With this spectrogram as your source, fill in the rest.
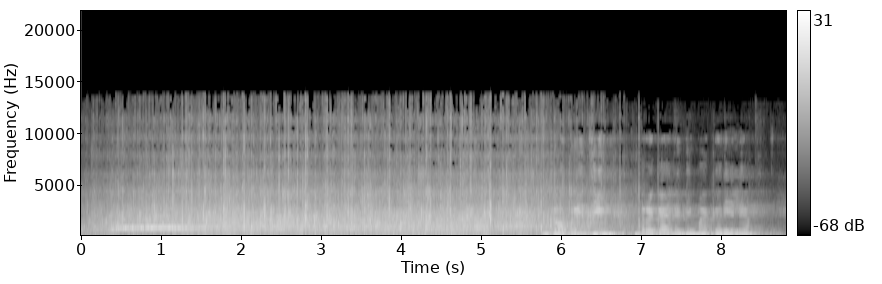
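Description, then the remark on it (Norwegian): An audience in a run-down concert hall in Petrozavodsk, Russia, claps loudly for the leadership of the opposition party Yabloko in a dense, steady wash of applause for about six seconds. Then a voice begins speaking as the clapping thins out underneath. “I byens nedslitte konsertsal klappes det også.”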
